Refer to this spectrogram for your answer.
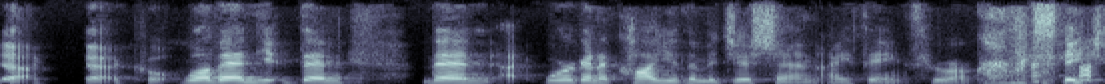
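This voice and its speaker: The voice is an unremarkable speaking voice. The pace is fairly quick. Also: woman, medium pitch for a woman, ordinary pitch variation. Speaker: podcast host. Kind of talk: podcast interview host.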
